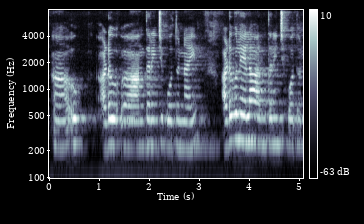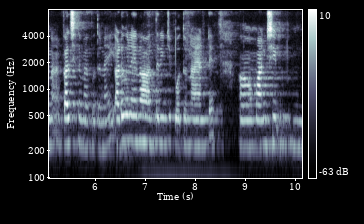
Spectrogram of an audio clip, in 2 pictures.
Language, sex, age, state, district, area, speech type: Telugu, female, 18-30, Telangana, Warangal, rural, spontaneous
